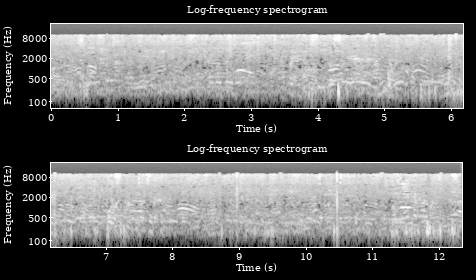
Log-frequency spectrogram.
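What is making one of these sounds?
Players shout and call to each other across an open field outdoors.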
